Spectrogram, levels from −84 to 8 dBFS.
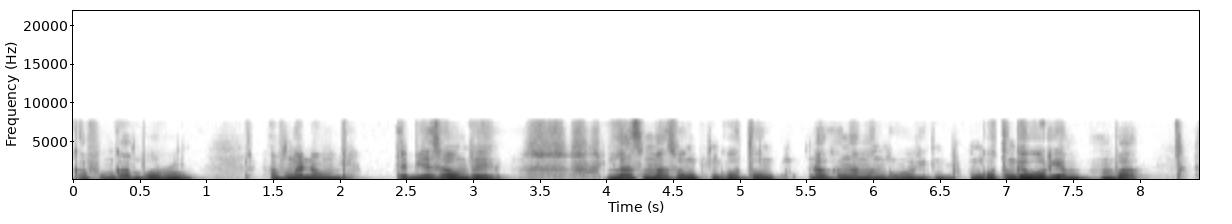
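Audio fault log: throughout: Nellymoser compression, likely from the Flash-era Nellymoser Asao codec at a rate fitting 32 kbps. Bands too weak to earn bits are refilled with noise, giving a rough, hissy halo and smeared, underwater speech. A spectrogram shows grainy, noise-filled patches and nothing above 7.7 kHz.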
